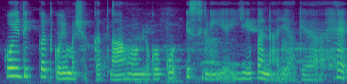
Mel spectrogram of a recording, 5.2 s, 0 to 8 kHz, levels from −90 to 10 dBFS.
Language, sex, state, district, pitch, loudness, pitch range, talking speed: Hindi, female, Bihar, Muzaffarpur, 210 Hz, -20 LUFS, 180-265 Hz, 160 wpm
